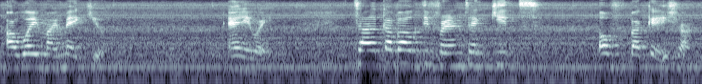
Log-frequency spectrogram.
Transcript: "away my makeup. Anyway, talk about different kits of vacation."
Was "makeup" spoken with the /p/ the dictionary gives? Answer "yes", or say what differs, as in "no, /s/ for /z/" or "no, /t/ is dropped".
no, /p/ is dropped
